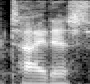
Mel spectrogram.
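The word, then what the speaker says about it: Tidus: on G4 making fun of Titus's laugh, or Titus. I really prefer Titus, but I know Titus is the proper pronunciation, but it's just, I don't like it.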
